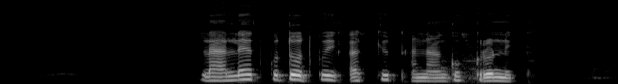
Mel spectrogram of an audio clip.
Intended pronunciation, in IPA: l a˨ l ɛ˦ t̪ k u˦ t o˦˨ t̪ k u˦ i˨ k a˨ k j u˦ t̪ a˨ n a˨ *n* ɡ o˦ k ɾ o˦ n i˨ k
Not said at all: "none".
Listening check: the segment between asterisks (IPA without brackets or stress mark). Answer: ŋ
